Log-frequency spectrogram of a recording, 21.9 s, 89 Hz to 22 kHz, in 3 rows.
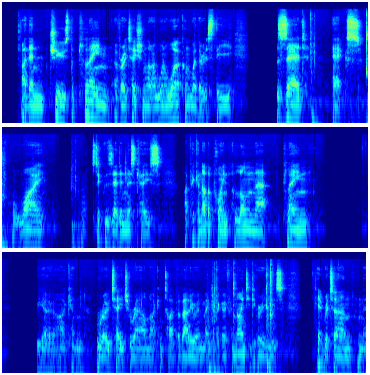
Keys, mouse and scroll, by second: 6.2 x, 7.3 y, 8.7 z, 14.2-15.4 drag, 18.8 typing, 20.0 Return, 21.3 middle drag.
